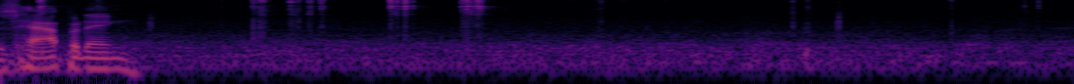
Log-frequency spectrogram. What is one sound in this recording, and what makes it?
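Poker chips click as they are stacked and shuffled.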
